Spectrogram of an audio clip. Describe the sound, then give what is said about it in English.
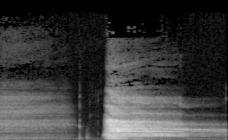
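A deep breath is drawn alone in a guided breathing moment. It comes after a short silence as one long, loud, airy rush that slowly fades. “Can you take a deep breath with me”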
